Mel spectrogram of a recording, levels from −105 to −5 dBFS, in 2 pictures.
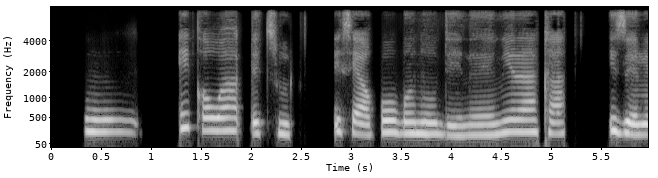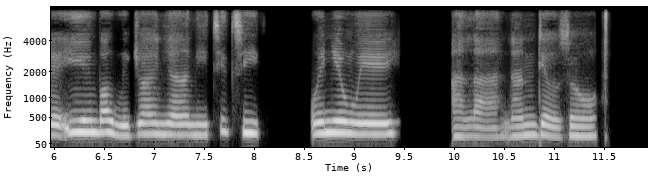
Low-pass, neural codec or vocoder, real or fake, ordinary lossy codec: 7.2 kHz; codec, 16 kHz, 1 kbps, X-Codec, HuBERT features, trained on balanced general audio; fake; none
